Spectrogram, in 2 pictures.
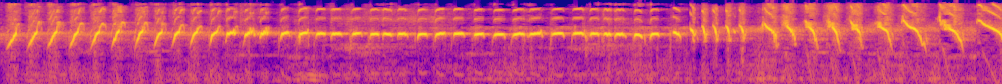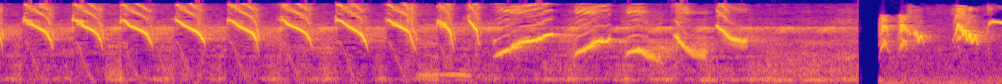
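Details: White-rumped shama singing, its song filled with imitations of sparrows and shrikes: a rapid run of high trills, then a long series of quick rising and falling whistled notes, ending in sharp scratchy downslurred phrases.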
